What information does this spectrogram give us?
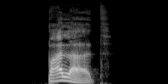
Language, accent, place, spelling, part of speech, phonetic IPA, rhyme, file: German, Germany, Berlin, ballert, verb, [ˈbalɐt], -alɐt, De-ballert.ogg
- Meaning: inflection of ballern: 1. second-person plural present 2. third-person singular present 3. plural imperative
